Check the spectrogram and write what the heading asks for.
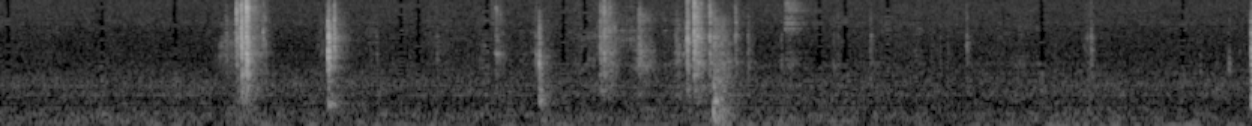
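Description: Light, scattered clicks and taps from hand-soldering a resistor's leads on a vintage amp's circuit board, the soldering iron and solder wire working at the joints. There are about a dozen clicks, most of them between one and four seconds in.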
